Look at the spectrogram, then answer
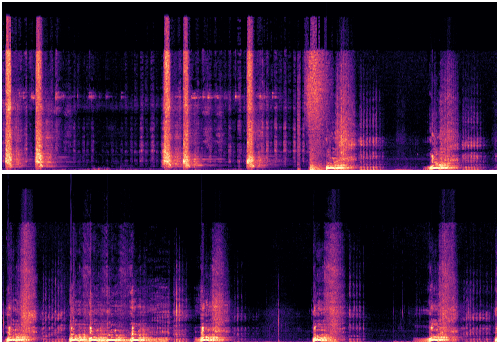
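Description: A Cane Corso gives a string of strange, moaning, talkative barks in uneven bursts.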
